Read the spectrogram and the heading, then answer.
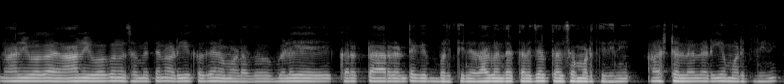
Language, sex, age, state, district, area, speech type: Kannada, male, 18-30, Karnataka, Chitradurga, rural, spontaneous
